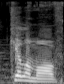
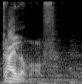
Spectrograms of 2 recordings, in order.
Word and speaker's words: Kilemov: intro by the way you mispronounced my name it's not and it's kill em off not kylo love oh whatever text to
